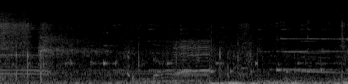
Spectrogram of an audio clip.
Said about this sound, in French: Alors tous les moutons sont en train de rentrer dans leur enclos avec un travail de précision des chiens absolument incroyable.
